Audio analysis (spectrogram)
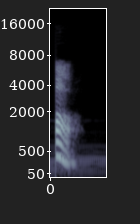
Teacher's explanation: And fourth tone, you can tell from here, it looks you are angry. Your tone goes downwards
